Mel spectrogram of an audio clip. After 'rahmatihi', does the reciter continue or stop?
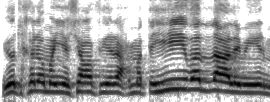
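continues. The recitation runs on without stopping after rahmatihi. Wrongdoers would also be admitted into God's mercy. The speaker calls it wrong.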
